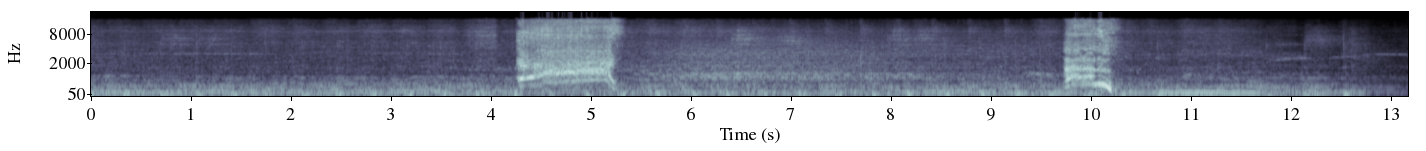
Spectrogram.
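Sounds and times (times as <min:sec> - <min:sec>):
crowd screaming: 0:04.2 - 0:08.6, 0:09.5 - 0:10.3
crowd murmuring: 0:09.6 - 0:10.3.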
